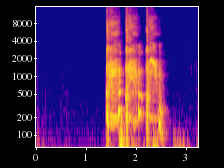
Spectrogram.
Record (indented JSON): {
  "cough_length": "3.2 s",
  "cough_amplitude": 2791,
  "cough_signal_mean_std_ratio": 0.47,
  "survey_phase": "alpha (2021-03-01 to 2021-08-12)",
  "age": "18-44",
  "gender": "Male",
  "wearing_mask": "No",
  "symptom_none": true,
  "smoker_status": "Never smoked",
  "respiratory_condition_asthma": true,
  "respiratory_condition_other": false,
  "recruitment_source": "REACT",
  "submission_delay": "2 days",
  "covid_test_result": "Negative",
  "covid_test_method": "RT-qPCR"
}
